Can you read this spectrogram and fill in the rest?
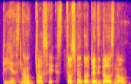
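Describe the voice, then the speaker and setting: A man in his thirties, a school teacher, chatting as a podcast co-host and telling stories at a relaxed, drawn-out pace. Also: fairly high pitch, husky, dry recording, clean studio sound. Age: 30s. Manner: relaxed, drawn-out storytelling, switching into Spanish. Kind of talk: casual chat.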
